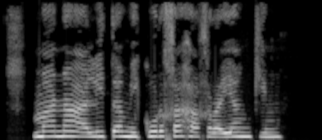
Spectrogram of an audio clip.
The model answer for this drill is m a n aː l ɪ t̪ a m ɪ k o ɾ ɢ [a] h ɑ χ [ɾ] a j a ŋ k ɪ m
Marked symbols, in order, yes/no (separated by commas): no, yes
